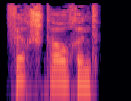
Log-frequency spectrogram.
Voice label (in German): "verstauchend", German; adjectives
